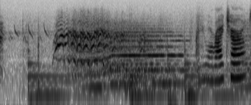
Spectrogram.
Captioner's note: horse neighing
